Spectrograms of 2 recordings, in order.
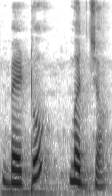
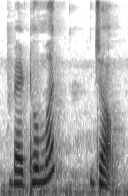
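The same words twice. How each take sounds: First: There is a pause after the first word. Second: There is a pause after the second word. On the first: The listener is asked to sit and not leave. "बैठो के बाद अल्प विराम आया" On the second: The listener is told not to sit but to go. "बैठो मत के बाद अल्प विराम आया"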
